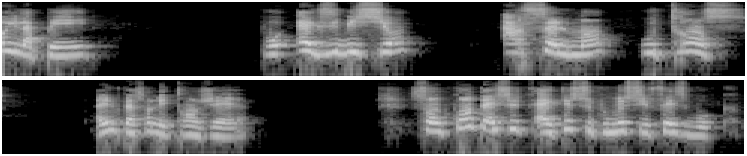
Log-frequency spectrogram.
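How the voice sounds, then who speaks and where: Combative husky woman on a live stream. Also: a little high, fairly bright tone. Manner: combative, emphatic, with frequent laughs. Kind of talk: casual live-stream monologue. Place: at home.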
